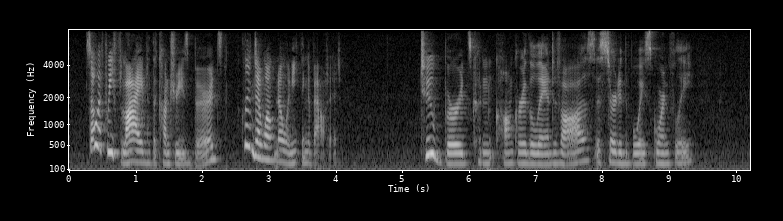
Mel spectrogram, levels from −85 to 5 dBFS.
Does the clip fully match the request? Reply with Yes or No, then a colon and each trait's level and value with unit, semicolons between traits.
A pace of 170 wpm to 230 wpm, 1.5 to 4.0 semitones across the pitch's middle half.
No: average, 160 wpm; average, 3.0 semitones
